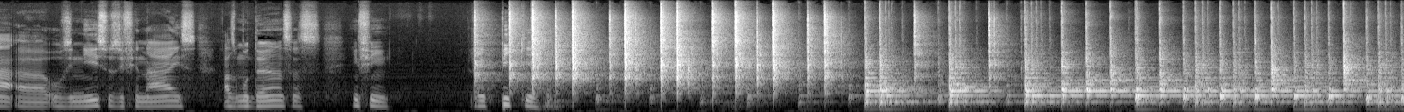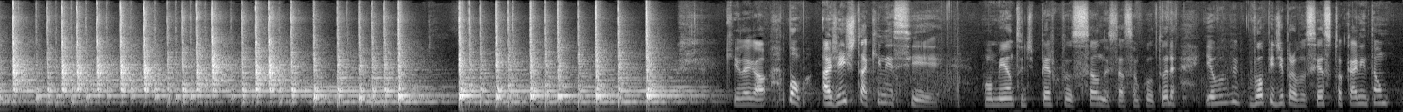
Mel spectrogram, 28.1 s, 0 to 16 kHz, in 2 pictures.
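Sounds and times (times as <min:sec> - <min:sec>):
stick clicks on drum shell: 0:04.8 - 0:08.6
drum head strokes: 0:04.8 - 0:10.7.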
